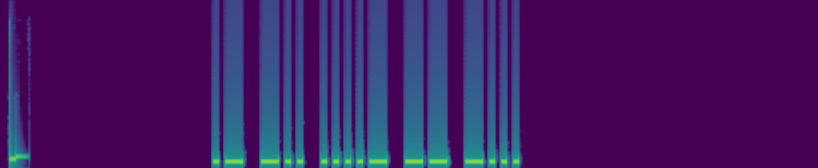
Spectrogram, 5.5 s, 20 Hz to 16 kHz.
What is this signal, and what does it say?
Morse code, heard as a keyed tone, about 30 wpm, 700 Hz. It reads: AD4MB
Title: USA Call Signs 30wpm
